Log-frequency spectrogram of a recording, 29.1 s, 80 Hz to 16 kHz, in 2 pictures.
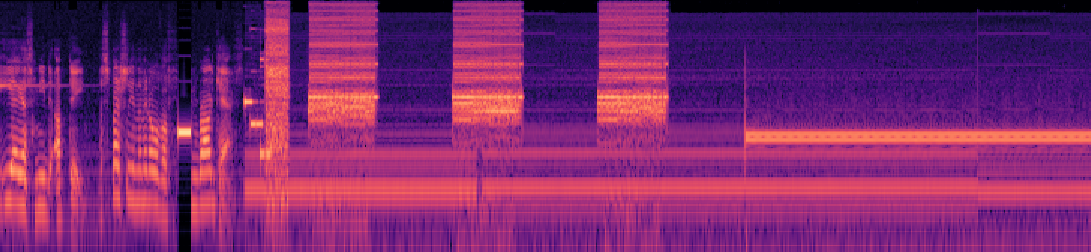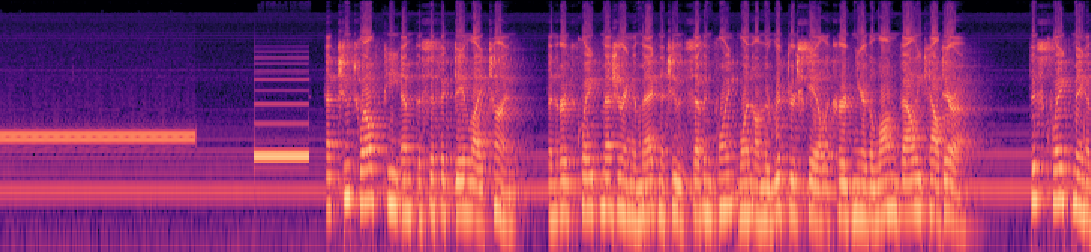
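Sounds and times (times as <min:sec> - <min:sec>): two-tone attention signal: 0:03.3 - 0:05.1, 0:06.0 - 0:07.0, 0:08.0 - 0:09.0
harsh data bursts: 0:03.5 - 0:05.1, 0:06.0 - 0:07.0, 0:08.0 - 0:08.9.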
